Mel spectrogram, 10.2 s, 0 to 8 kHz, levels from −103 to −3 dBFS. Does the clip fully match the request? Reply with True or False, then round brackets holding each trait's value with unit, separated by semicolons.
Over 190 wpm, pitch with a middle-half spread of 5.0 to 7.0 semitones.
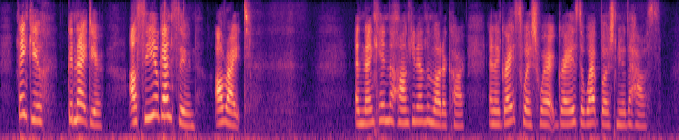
False (200 wpm; 3.7 semitones)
